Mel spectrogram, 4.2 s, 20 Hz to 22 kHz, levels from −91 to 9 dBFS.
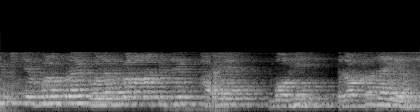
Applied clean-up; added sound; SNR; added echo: neural separator model SepFormer DNS4.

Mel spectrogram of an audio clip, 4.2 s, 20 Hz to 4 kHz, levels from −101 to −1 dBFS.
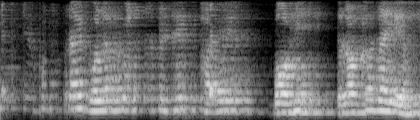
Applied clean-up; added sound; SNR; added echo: neural mask model DeepFilterNet 3.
